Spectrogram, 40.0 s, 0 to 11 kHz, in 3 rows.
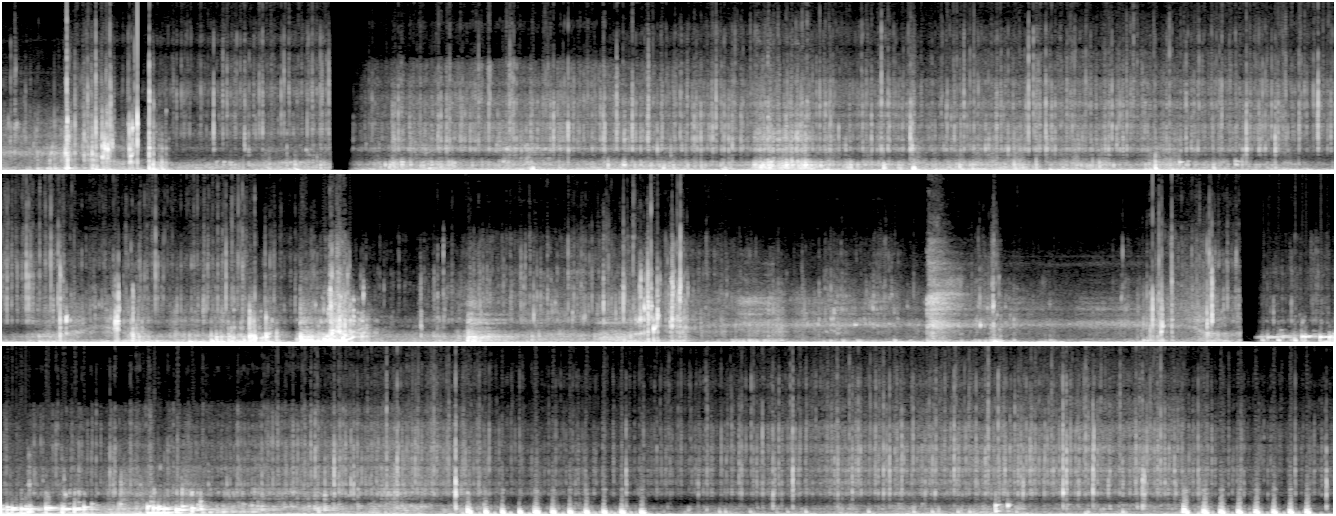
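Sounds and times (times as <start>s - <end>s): water gurgling and sloshing: 0.0s - 39.9s
rapid bubbling pulses: 25.9s - 29.3s, 31.2s - 33.2s, 38.4s - 39.9s.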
